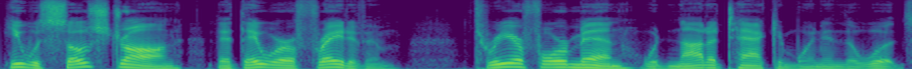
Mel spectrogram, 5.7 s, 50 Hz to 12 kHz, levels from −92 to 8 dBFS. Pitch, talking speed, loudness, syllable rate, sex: 115 Hz, 230 wpm, -18 LUFS, 5.0 syllables/s, male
